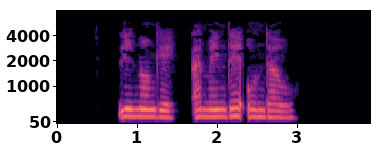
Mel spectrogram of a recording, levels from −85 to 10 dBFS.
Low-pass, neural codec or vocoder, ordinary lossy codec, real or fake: 7.2 kHz; none; MP3, 24 kbps; real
